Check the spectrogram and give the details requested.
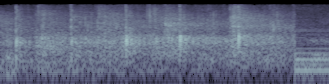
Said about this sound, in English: Give God a clap, everybody.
